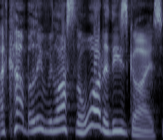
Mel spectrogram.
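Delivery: clumsy put-on British accent, very high, shrill, swooping. Imitating British people watching American TikToks, in a bad British accent. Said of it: "I can't do a British accent".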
